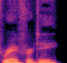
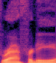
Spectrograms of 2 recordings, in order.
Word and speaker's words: Rayfarty: to name my niece Rayfarty, pronounced Rafferty and not at all like Ray Farty.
